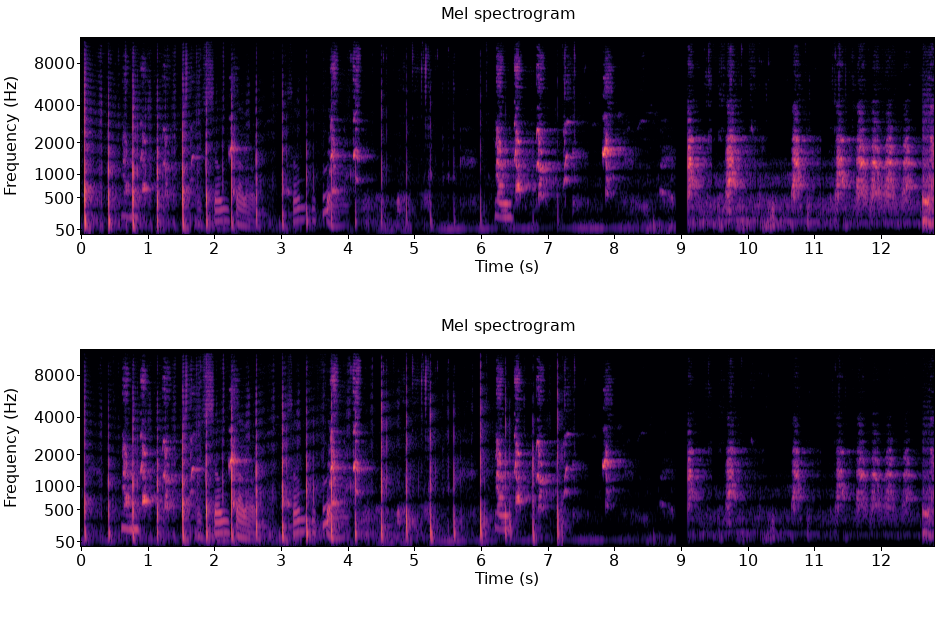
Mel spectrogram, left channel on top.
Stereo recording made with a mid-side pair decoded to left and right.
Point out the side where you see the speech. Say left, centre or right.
right.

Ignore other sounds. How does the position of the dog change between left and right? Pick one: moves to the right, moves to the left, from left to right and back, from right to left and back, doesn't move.
moves to the left.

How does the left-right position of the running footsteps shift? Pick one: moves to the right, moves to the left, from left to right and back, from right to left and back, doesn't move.
moves to the right.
